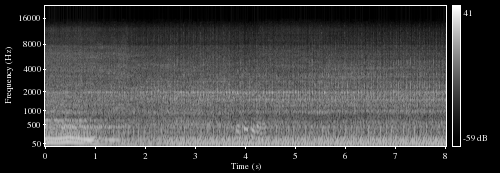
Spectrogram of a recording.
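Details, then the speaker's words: Tata Sierra/Estate indirect-injection turbo diesel, cold-started with glow plugs after body restoration: fires up and settles into a steady idle of about four firing beats a second, with no misfire or knock. "ഏകദേശം അങ്ങനെ finally നമ്മൾ വണ്ടി start ചെയ്തു."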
